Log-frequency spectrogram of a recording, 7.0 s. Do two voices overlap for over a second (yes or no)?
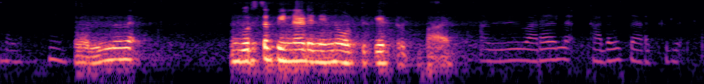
no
